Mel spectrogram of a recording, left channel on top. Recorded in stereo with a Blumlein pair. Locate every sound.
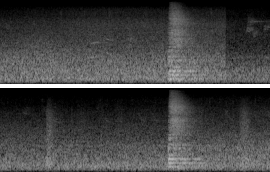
1.7 s a snare drum: 10° right, 3.5 m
